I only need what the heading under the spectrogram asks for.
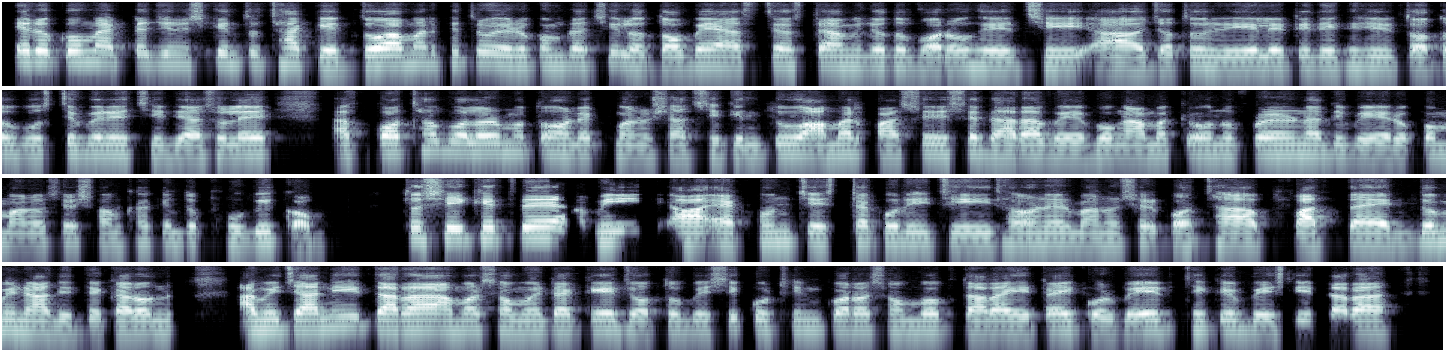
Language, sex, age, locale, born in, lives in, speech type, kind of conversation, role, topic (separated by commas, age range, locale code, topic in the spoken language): Bengali, male, 20-24, bn-BD, Bangladesh, Bangladesh, conversation, podcast, guest, আপনার কাছে ব্যর্থতার সবচেয়ে বড় লাভ কী ছিল?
